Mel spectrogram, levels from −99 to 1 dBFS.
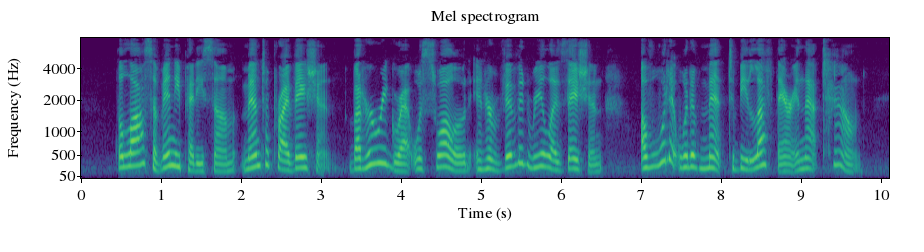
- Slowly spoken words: No, average, 185 wpm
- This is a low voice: No, high, 225 Hz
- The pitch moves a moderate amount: No, wide, 5.7 semitones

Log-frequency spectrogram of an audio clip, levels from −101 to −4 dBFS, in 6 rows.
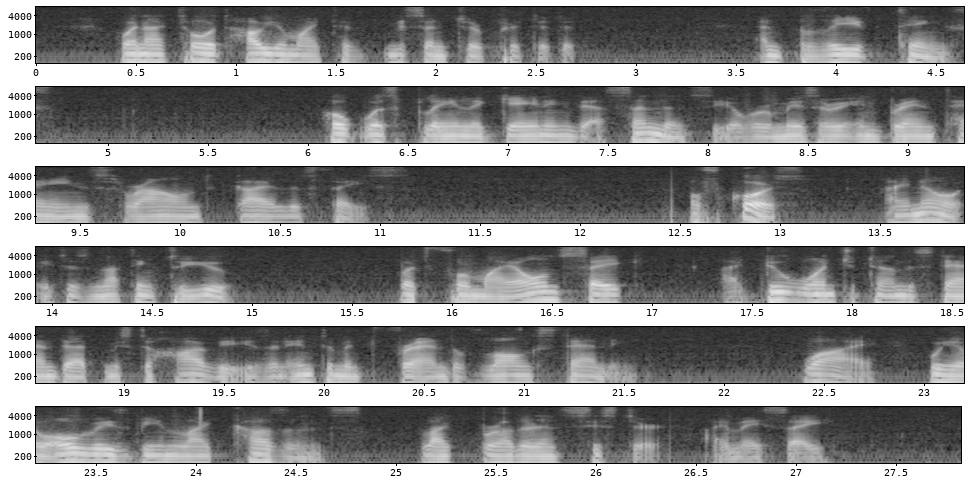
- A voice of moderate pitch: No, low, 100 Hz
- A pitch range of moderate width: No, narrow, 2.2 semitones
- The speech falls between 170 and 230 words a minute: No, average, 140 wpm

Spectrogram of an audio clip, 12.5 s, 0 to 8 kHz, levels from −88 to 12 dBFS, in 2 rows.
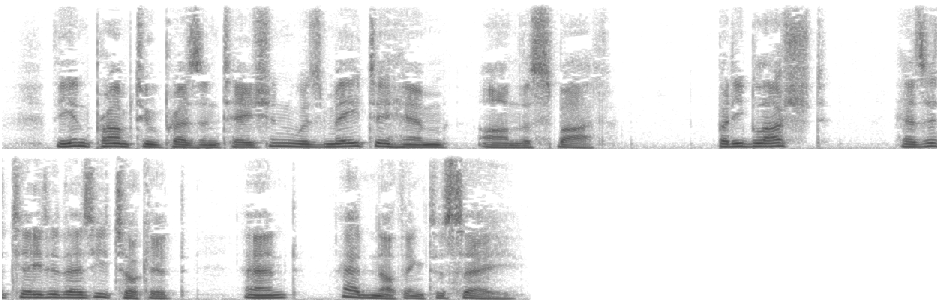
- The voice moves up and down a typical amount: Yes, average, 5.0 semitones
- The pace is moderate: No, slow, 110 wpm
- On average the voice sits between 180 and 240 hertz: No, medium, 140 Hz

